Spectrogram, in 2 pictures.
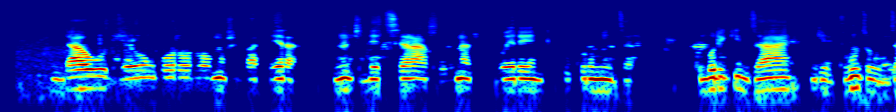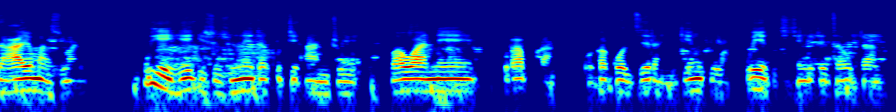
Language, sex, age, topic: Ndau, male, 25-35, health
